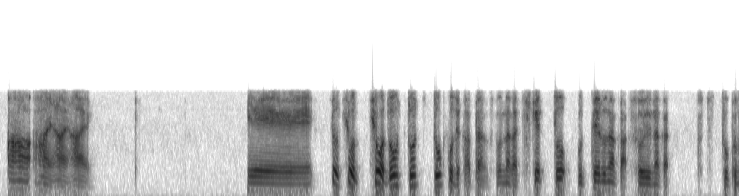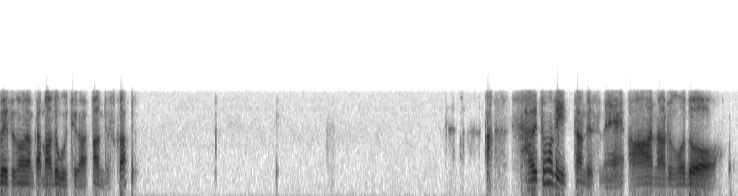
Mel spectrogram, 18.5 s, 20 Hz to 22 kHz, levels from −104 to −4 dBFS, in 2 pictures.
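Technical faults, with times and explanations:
Throughout, GSM full-rate codec: speech sits within 200 Hz to 3.5 kHz with plain buzzy, gravelly roughness from sparse pulse excitation, unlike the clean dullness of simple band-limiting.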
